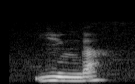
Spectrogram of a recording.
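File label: "yɩnga", Mossi; outside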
